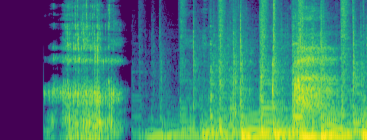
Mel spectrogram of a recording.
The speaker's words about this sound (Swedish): Alltså du kan ju inte dricka kaffe när vi ska spela in podd. Nej, men det hörs nästan ingenting. Alltså det hörs ju jättemycket. Ja, men jag var så sugen.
